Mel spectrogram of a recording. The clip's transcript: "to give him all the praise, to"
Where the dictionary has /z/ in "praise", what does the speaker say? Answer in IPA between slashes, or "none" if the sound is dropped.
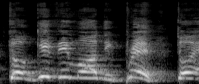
none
